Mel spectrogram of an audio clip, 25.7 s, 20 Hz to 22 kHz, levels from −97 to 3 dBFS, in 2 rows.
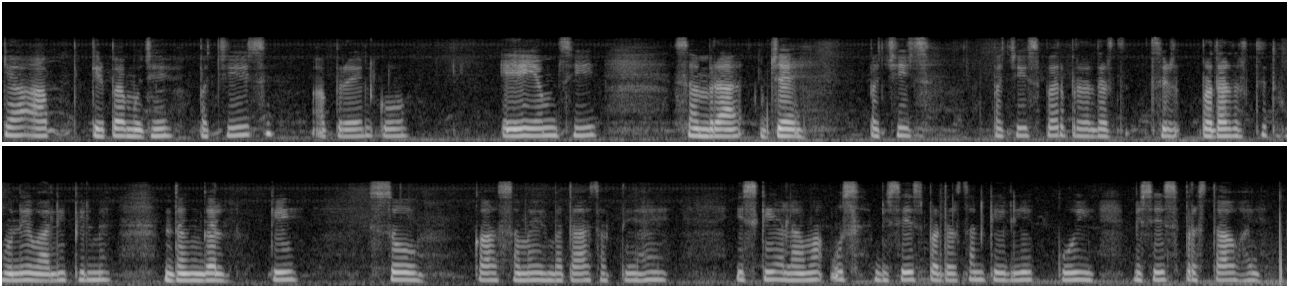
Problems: none marked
